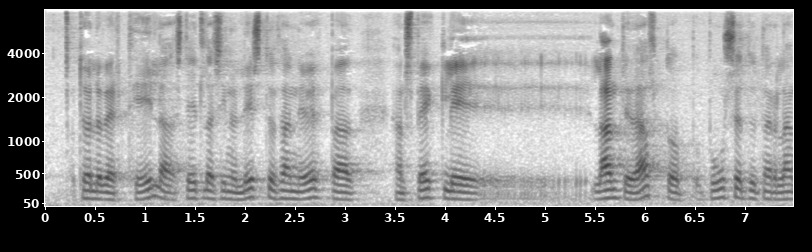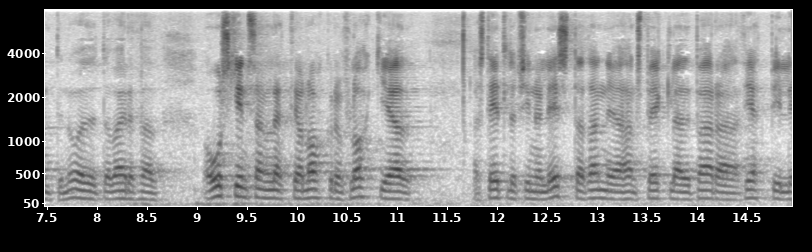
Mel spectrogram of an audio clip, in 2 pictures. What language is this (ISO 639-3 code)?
isl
